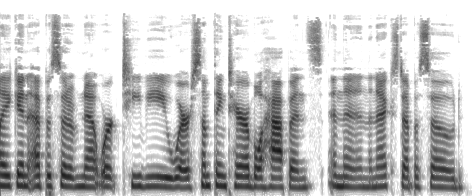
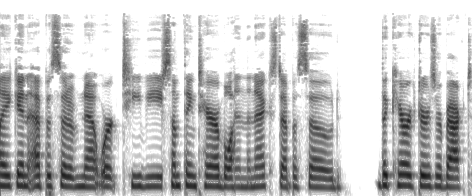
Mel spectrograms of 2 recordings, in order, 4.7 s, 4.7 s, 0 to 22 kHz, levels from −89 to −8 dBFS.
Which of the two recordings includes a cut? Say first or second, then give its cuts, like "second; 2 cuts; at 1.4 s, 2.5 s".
second; 2 cuts; at 1.6 s, 2.3 s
